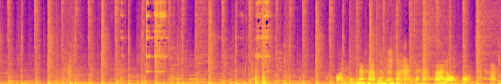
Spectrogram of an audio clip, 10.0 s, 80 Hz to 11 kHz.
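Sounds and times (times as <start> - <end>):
background music with steady beat: 0.0 - 10.0
fork clinking against glass bowl: 2.4 - 3.6, 5.0 - 5.6.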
